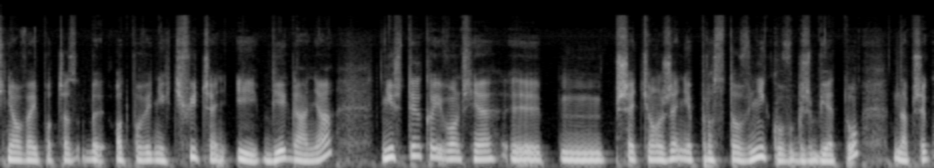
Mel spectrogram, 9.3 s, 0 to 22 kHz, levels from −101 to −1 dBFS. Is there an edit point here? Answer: no; 0 cuts

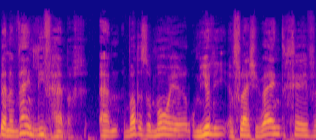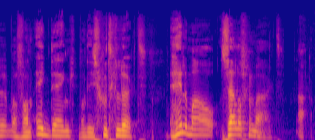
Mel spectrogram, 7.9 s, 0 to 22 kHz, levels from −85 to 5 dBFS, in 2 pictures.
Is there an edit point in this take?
yes; 1 cut; at 4.9 s

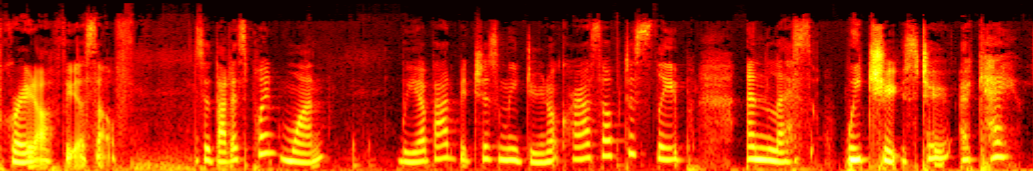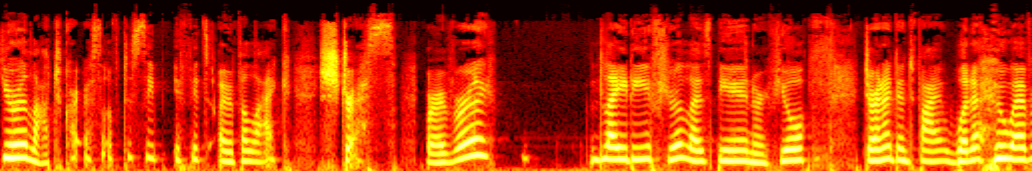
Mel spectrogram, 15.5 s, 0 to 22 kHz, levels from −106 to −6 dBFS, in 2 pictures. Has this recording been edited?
yes; 1 cut; at 10.9 s

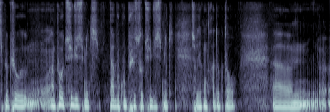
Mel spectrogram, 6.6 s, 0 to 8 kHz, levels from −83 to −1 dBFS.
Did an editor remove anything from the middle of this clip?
yes; 2 cuts; at 2.1 s, 3.8 s

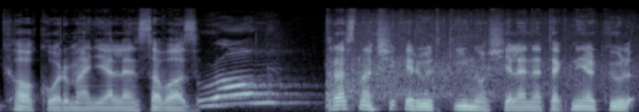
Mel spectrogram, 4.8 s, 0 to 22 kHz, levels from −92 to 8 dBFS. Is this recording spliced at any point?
yes; 1 cut; at 2.4 s

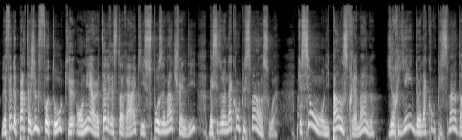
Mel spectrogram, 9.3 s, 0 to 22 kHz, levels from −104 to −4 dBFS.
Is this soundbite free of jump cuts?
no; 1 cut; at 6.0 s

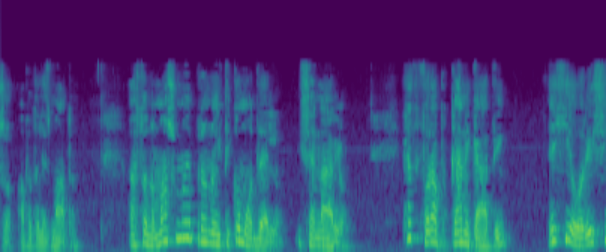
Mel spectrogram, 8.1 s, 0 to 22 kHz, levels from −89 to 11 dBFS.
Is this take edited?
no; 0 cuts

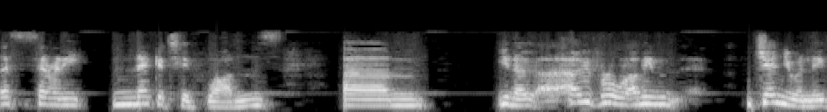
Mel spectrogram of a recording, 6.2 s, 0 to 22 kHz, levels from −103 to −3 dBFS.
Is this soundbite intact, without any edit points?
yes; 0 cuts

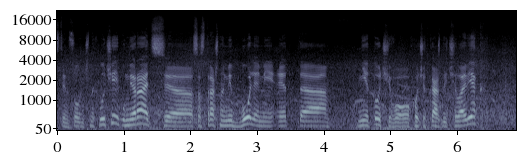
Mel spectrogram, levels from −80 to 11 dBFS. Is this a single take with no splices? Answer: no; 1 cut; at 0.9 s

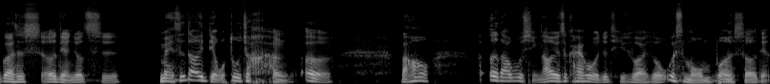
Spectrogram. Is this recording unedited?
yes; 0 cuts

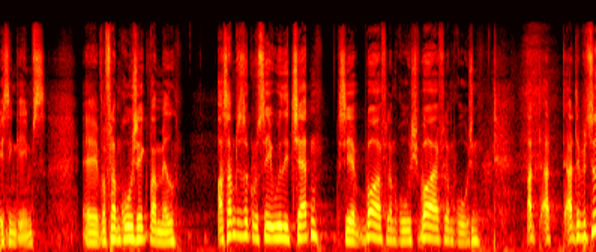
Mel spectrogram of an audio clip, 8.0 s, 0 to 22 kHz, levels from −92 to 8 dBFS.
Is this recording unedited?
no; 1 cut; at 6.3 s

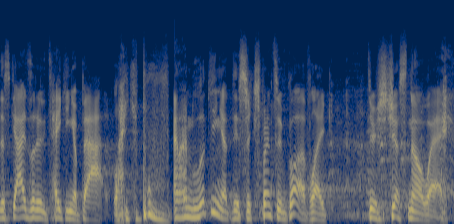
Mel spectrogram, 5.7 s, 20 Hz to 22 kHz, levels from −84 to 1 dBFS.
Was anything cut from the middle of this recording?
yes; 1 cut; at 2.2 s

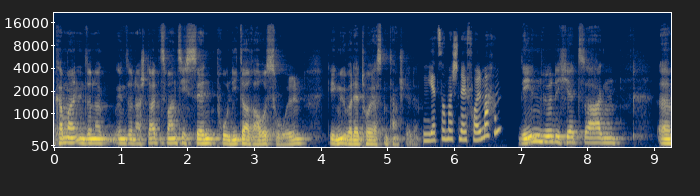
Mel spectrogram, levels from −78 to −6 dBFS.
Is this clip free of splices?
no; 1 cut; at 5.5 s

